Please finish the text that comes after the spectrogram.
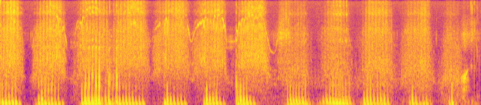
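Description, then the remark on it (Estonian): A person imitates a cat's purr with their voice, a rumbling, rhythmic series of low vibrating bursts, about nine in a row with short breathy pauses between them. “By the way, ma oskan nurruda, kuulete või?”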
